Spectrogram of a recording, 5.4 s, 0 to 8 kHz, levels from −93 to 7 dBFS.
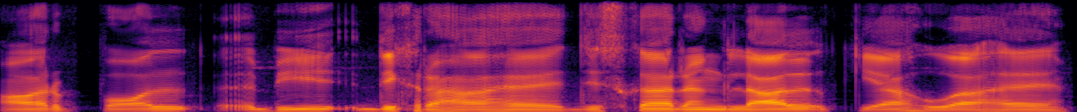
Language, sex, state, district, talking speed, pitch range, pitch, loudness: Hindi, male, Jharkhand, Ranchi, 135 wpm, 105-125 Hz, 115 Hz, -20 LUFS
